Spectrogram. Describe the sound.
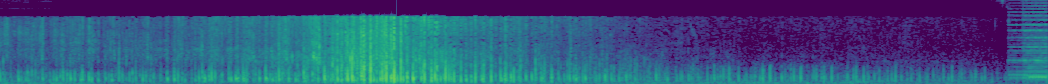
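Hoofbeats of a white horse galloping toward a palace entrance: a fast, steady run of many clip-clop strikes that swell to a loud peak midway and then gradually fade, with no talk.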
